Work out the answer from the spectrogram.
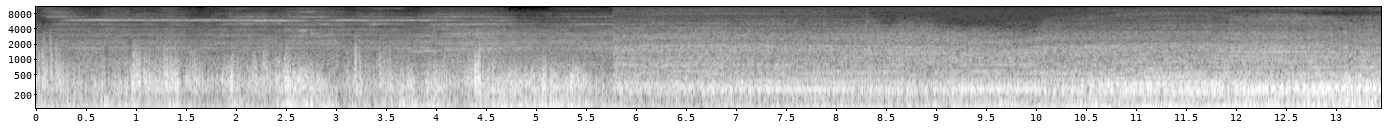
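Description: Train arriving at a platform, with a thin high-pitched wheel squeal and scattered knocks from the wheels on the rails. About six seconds in this gives way to the steady diesel engine drone of a TransPennine Express Class 185 multiple unit moving slowly past close by, growing louder near the end.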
